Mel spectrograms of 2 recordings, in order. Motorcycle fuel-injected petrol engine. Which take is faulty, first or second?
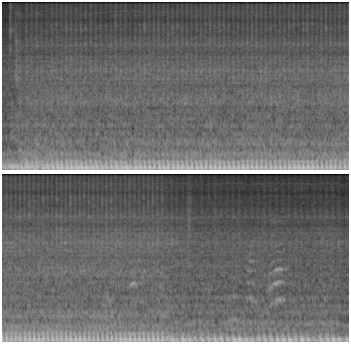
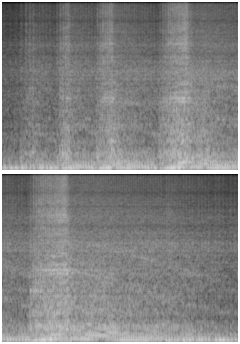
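first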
